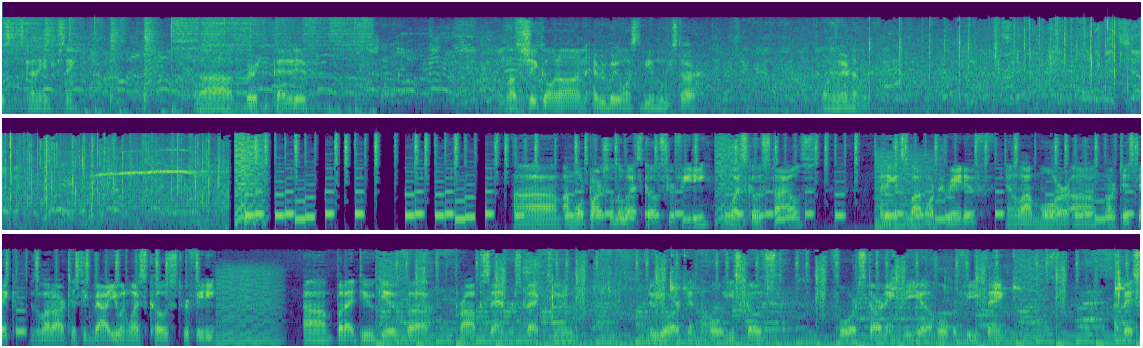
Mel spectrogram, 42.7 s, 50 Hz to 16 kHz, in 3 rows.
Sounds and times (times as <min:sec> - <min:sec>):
Speech: 0:00.0 - 0:01.0, 0:02.4 - 0:03.9, 0:04.7 - 0:10.9, 0:20.6 - 0:24.4, 0:25.2 - 0:31.2, 0:32.2 - 0:35.6, 0:36.5 - 0:38.2, 0:38.9 - 0:41.1, 0:42.4 - 0:42.7
Hip hop music: 0:00.0 - 0:04.8, 0:17.2 - 0:32.0, 0:33.2 - 0:42.7.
